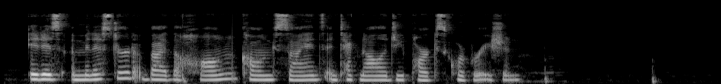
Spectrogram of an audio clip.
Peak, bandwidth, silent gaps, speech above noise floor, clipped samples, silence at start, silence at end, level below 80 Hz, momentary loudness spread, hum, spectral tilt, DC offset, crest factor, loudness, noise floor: -4 dBFS; 11.5 kHz; none; 48 dB; under 0.1%; 0.3 s; 0.65 s; -64 dBFS; 9 LU; none; -4 dB/octave; under 0.1%; 20 dB; -22 LUFS; -70 dBFS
